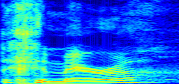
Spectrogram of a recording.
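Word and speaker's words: Ximera: to another god uh how do you pronounce the one uh x-i-m-e-r-a uh i pronounce it chimera right chimera uh so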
